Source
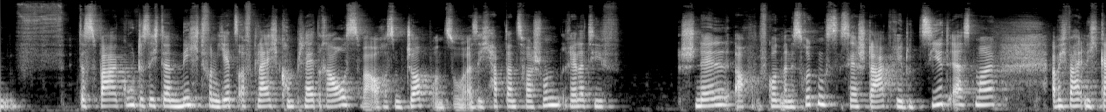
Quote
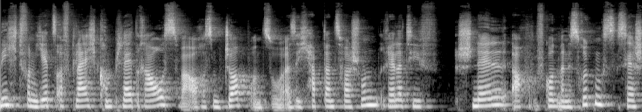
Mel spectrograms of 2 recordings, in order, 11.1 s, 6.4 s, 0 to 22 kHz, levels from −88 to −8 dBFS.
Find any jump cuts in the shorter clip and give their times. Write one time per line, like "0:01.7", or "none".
0:04.5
